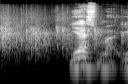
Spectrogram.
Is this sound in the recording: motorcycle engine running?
no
